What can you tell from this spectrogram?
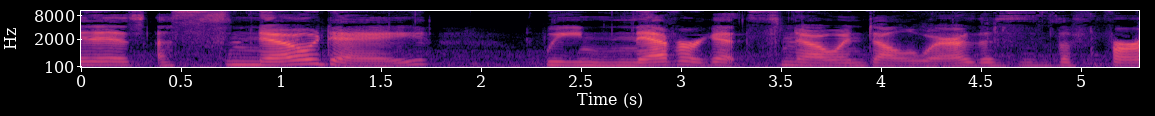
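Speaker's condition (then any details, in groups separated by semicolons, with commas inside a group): No condition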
